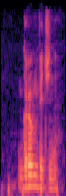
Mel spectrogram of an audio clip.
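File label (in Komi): "грымвидзны", Komi, male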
